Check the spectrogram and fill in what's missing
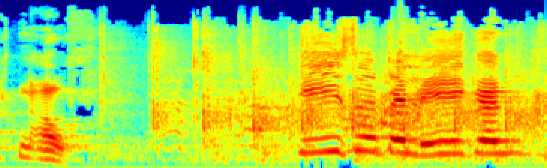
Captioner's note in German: Beifall AfD - Lachen CDU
